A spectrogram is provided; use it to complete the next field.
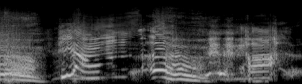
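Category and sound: vocal imitation, imitated heavy breathing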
